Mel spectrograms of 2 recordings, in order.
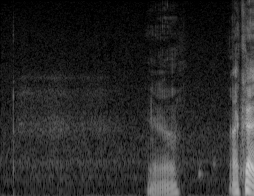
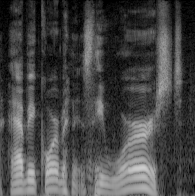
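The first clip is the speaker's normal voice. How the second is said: ordinary delivery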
